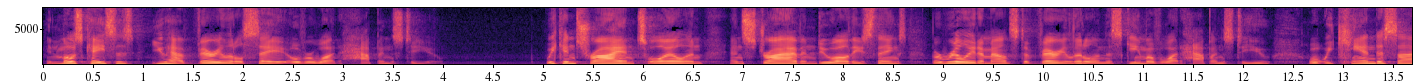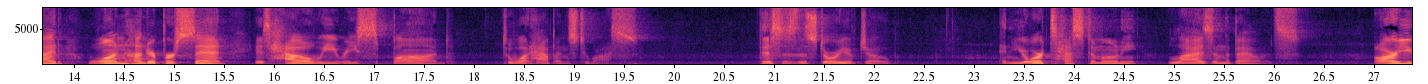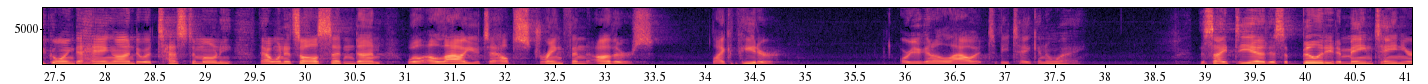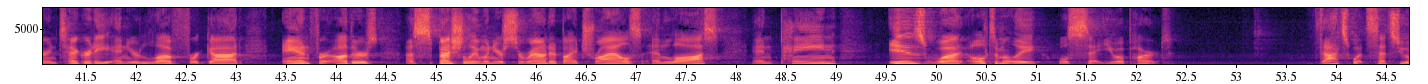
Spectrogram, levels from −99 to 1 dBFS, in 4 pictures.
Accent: American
